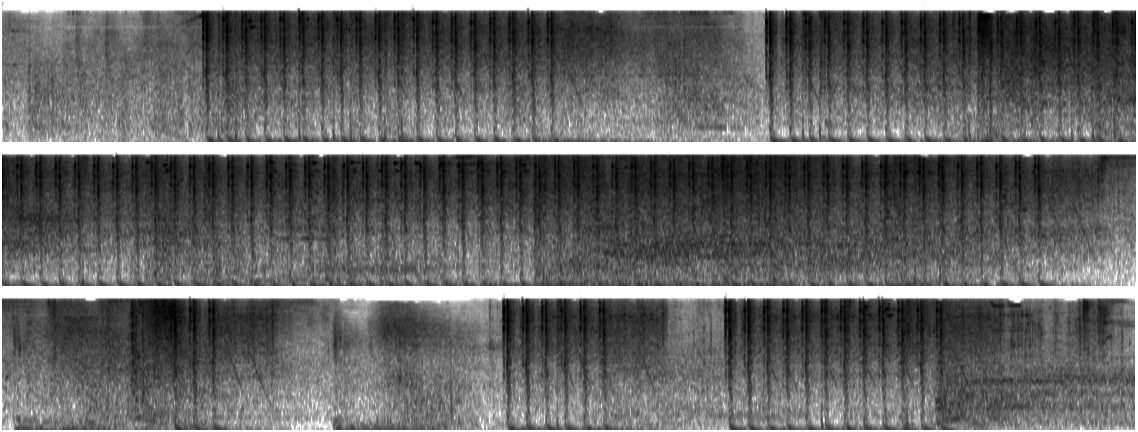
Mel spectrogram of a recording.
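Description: An automatic gun fires rapid bursts.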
